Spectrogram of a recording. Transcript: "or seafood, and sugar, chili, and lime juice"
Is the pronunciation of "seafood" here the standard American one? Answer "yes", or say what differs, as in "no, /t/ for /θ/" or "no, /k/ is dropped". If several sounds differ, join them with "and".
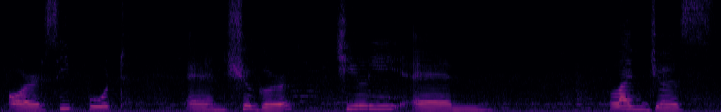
no, /p/ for /f/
